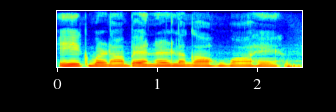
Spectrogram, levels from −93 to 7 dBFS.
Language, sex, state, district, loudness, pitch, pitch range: Hindi, female, Uttar Pradesh, Shamli, -14 LUFS, 220 Hz, 215-225 Hz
